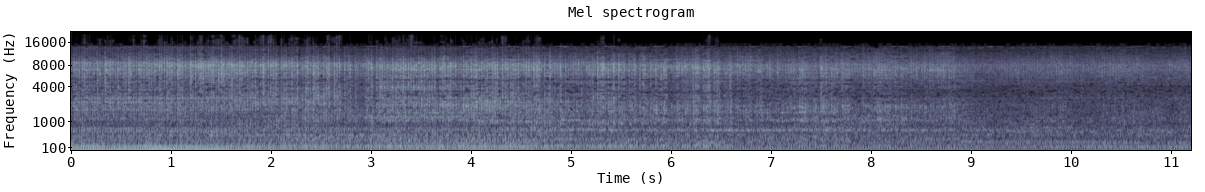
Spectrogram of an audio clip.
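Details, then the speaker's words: Idling engine with a hissy, puffing exhaust note and light metallic buzz: the clamp on an exhaust pipe joint loosened over time, the joint lost its seal and leaks exhaust, so the parts rattle against each other. "Со временем зажим ослаб, и соединение потеряло герметичность. В результате в этом месте начала происходить утечка выхлопных газов, из-за чего детали стали дребезжать друг о друга."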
